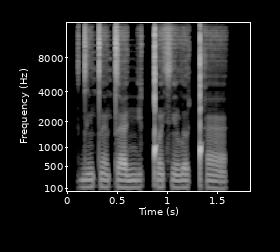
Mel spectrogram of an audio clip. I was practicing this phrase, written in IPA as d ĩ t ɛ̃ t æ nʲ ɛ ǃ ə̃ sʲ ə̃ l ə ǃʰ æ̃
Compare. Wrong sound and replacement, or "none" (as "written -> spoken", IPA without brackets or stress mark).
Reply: none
